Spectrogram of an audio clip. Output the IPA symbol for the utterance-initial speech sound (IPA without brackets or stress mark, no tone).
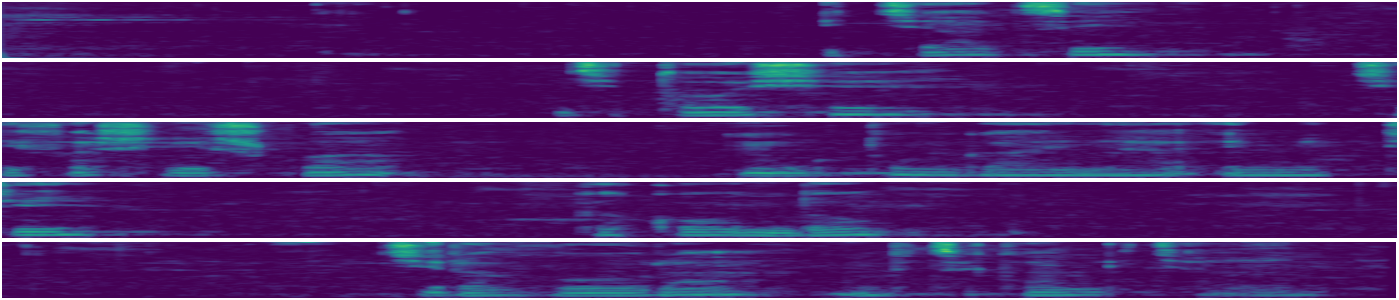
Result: c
